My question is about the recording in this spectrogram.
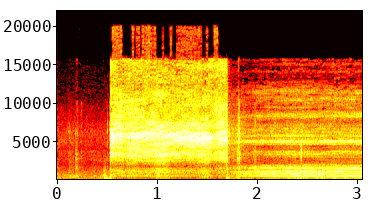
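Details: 2006 Suzuki Forenza after a timing belt break, leak-down test at about 100 psi input holding only about 8 psi: a sharp, loud hiss, then a steady softer hiss through the intake. The exhaust valves seal, so air leaks past an intake valve, suspected bent.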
